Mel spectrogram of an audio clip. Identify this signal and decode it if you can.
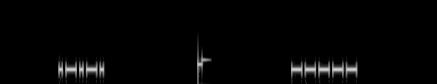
Morse code, heard as a keyed tone, about 34 wpm, 700 Hz. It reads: <AR> 0
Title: Single Character (Letter:Number:Punctuation:Prosign) Alt 35wpm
